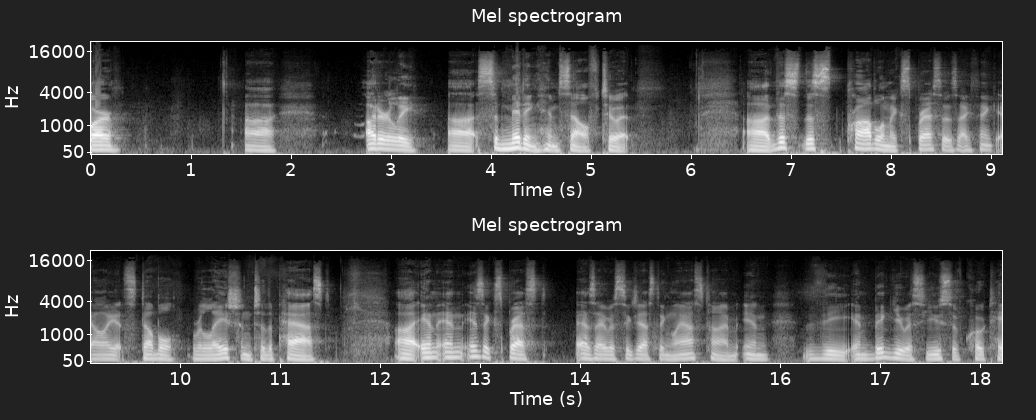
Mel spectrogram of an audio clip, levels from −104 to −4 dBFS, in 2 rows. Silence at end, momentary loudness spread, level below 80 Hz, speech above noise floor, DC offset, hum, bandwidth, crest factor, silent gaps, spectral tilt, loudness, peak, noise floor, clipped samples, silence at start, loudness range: 0 s; 13 LU; -48 dBFS; 40 dB; under 0.1%; none; 14 kHz; 20 dB; none; -6.5 dB/octave; -20 LUFS; 0 dBFS; -59 dBFS; under 0.1%; 0 s; 7 LU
